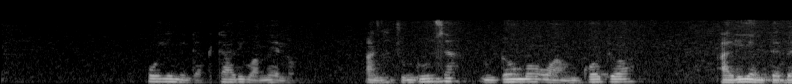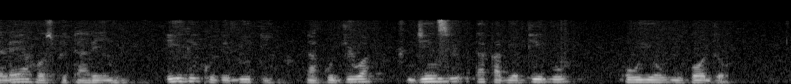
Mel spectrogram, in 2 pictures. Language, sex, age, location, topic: Swahili, male, 18-24, Nakuru, health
